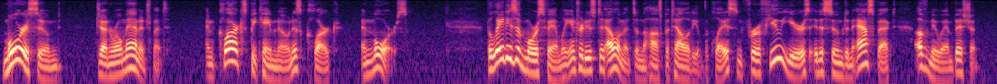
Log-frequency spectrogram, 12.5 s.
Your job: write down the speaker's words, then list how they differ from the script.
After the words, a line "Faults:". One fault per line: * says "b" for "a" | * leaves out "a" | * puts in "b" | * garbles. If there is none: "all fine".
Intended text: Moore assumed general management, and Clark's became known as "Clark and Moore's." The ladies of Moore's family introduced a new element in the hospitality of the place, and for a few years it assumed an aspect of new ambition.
Moore assumed general management, and Clark's became known as "Clark and Moore's." The ladies of Moore's family introduced a element in the hospitality of the place, and for a few years it assumed an aspect of new ambition.
Faults:
* leaves out "new"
